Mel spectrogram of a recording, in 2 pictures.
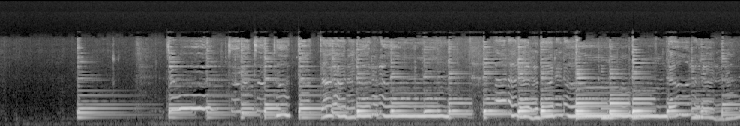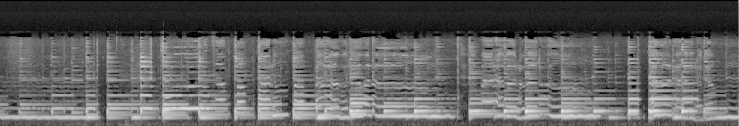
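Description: Background music laid over the video. It starts after a second or so of silence and plays without a break from about three seconds in.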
